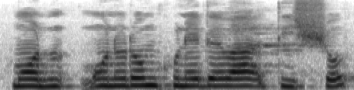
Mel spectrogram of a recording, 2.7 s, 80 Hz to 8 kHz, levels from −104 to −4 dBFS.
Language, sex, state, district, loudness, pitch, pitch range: Bengali, female, West Bengal, Dakshin Dinajpur, -18 LUFS, 230 Hz, 220-235 Hz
